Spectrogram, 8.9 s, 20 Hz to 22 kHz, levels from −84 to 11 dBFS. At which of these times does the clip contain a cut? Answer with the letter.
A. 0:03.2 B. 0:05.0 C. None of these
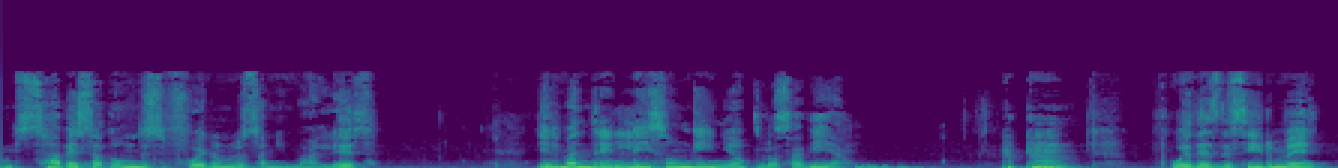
B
